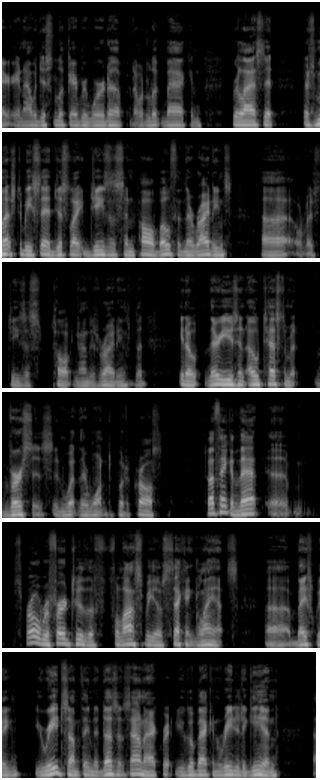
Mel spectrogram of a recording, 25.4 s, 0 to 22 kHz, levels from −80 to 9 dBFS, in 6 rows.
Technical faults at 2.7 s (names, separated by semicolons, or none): none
